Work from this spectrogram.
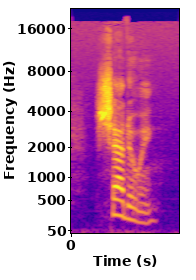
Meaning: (noun) The effect of being shadowed (in the sense of blocked), as from a light source or radio transmission
- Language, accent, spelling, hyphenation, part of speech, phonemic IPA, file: English, General American, shadowing, sha‧dow‧ing, noun / verb, /ʃædoʊɪŋ/, En-us-shadowing.ogg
